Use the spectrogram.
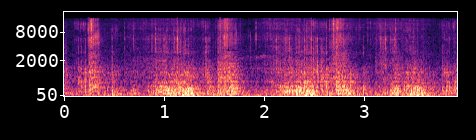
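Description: Long natural nails scratch across a flat, solid speckled laminate tabletop, making dry, raspy scraping strokes that swell and fade in repeated waves. The quiet, close sound has a soft low rumble under brief bright bursts of friction.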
